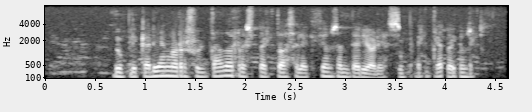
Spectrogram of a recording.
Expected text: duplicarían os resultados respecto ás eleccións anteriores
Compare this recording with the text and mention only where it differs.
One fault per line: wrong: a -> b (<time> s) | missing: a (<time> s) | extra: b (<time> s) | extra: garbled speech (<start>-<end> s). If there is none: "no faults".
extra: garbled speech (3.6-4.4 s)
